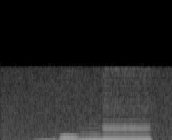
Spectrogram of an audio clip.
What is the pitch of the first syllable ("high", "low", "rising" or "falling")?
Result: low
